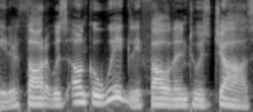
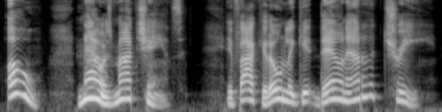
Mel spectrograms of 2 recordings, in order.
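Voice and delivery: hopeful exclaim; 6 semitones higher than usual. Acted. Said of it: "exclaimed Uncle Wiggily".

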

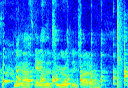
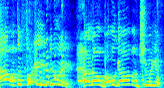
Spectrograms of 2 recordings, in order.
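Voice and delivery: high squeaky laughing voice; 13 semitones higher than usual. Acted. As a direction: laugh through the words, pitched way up. Acting out chewing gum scene.

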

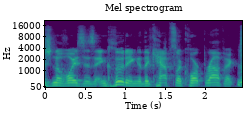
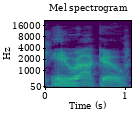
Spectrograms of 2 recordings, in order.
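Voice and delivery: cartoon voice; much slower than usual.

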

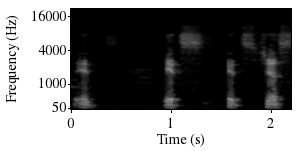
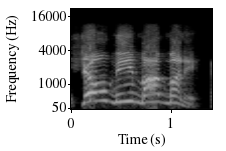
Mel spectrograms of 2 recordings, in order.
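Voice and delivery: mock shouted demand; 11 dB louder, slower than usual.

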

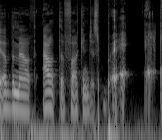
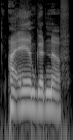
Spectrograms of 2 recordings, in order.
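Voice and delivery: ordinary talk

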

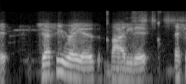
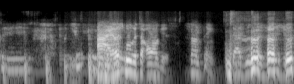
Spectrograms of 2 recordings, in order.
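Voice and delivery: hyped shouting; 8 dB louder than usual. Real, not acted. Excited hype about album.

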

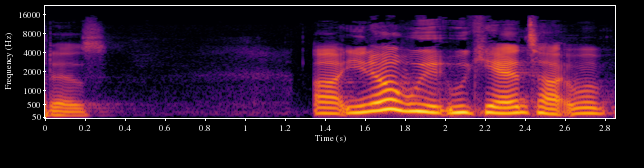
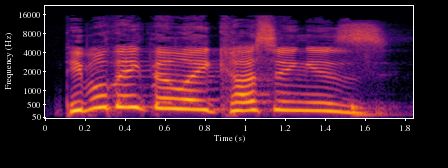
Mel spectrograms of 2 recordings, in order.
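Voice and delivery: mocking high voice; 11 semitones higher than usual. Mocking people who think cussing is dumb, in a high voice. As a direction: parody the prim view.

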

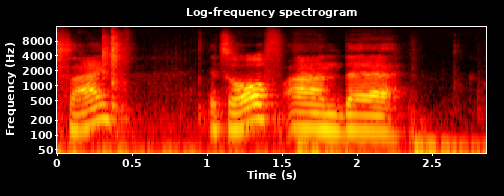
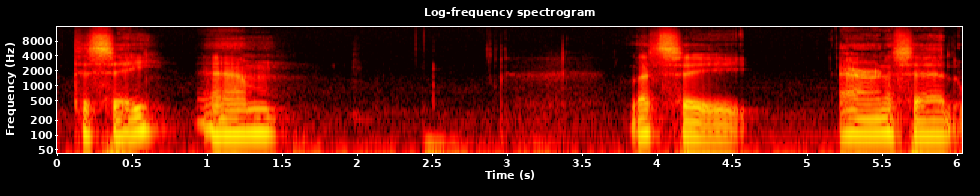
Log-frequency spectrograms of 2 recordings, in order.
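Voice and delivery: normal talking voice

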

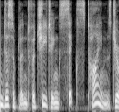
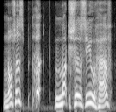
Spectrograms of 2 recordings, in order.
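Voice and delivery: louder, higher retort broken by a hiccup; 5 semitones higher, 5 dB louder than usual. A narrator's reading. Marcus correcting Daniel, hiccuping drunkenly. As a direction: hiccup mid-sentence while correcting him. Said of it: "he hiccuped when he said it".

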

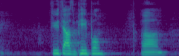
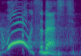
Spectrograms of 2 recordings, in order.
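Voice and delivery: normal talking voice

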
